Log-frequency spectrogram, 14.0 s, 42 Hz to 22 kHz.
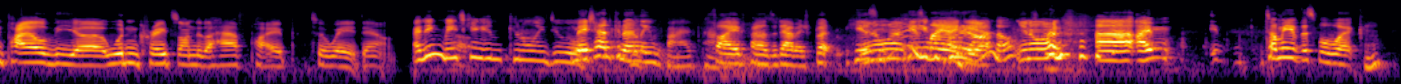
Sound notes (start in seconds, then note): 11.0 chuckles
